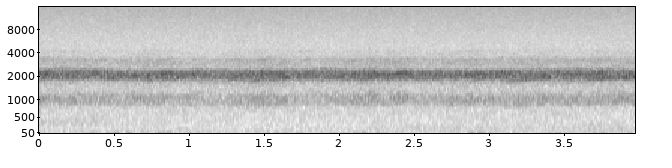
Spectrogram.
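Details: Frogs in a spring wetland, recorded live, fill the air with a seamless high trilling chorus; many voices blend into a level, unbroken drone across the whole stretch.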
